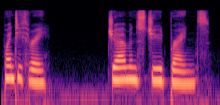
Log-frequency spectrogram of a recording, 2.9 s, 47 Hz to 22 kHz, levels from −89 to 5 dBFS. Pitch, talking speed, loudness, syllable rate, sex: 195 Hz, 80 wpm, -17 LUFS, 4.0 syllables/s, female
